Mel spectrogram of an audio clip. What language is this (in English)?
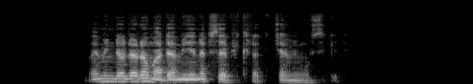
Georgian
